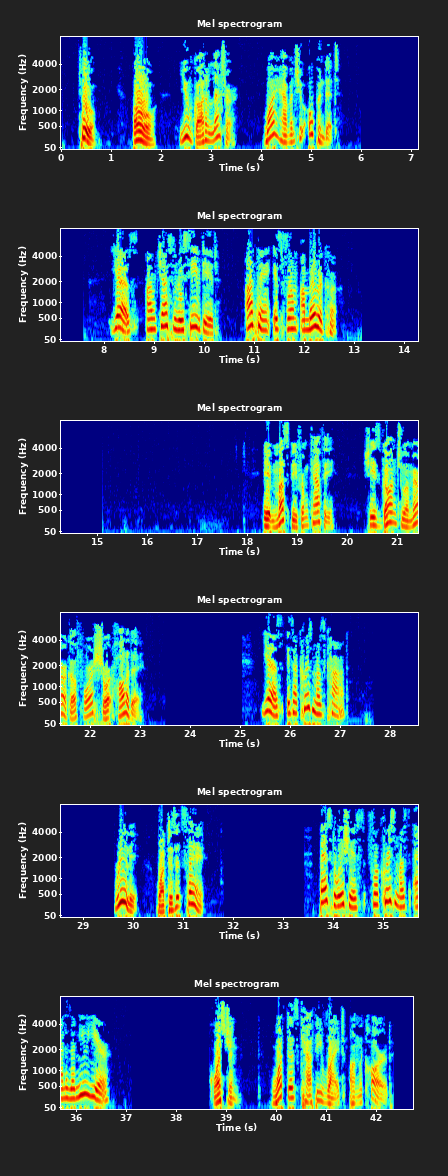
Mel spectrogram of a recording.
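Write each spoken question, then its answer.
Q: What does Kathy write on the card?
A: Best wishes for Christmas and the New Year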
